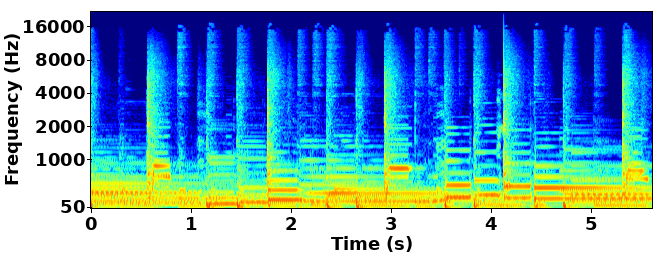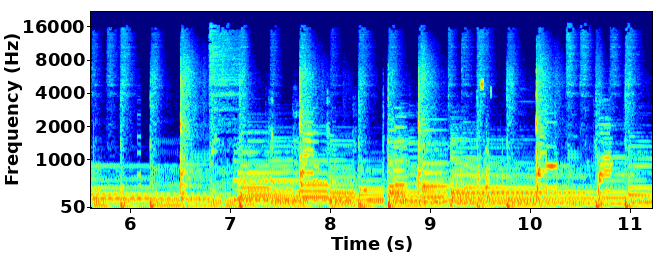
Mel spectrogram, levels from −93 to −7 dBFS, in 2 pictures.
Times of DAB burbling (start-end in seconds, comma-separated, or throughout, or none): 9.48-9.73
